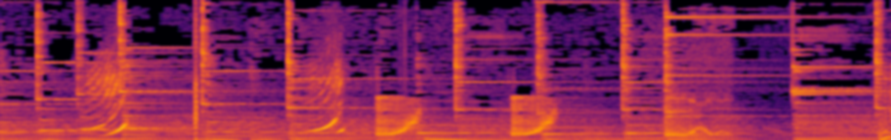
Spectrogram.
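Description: Bright children's background music with cartoon sound effects on top: a string of quick pitch glides, some rising and some falling, about two a second, as animated toy parts move into place. The music drops away briefly near the end.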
